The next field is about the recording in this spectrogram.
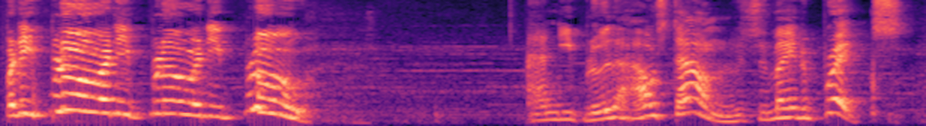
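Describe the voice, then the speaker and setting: A man's voice: extremely high pitch, sing-song, measured pace, pushed and bright, soft background music. A man telling a rambling comic bedtime story, chuckling and wandering into asides.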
